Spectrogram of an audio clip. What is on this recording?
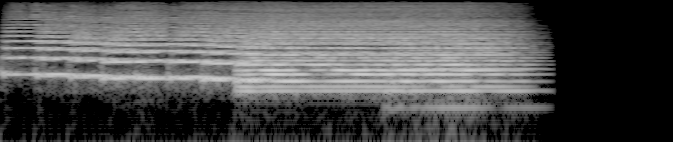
A sad jingle, signalizing you lost a game.
jingle, game, sad, lost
